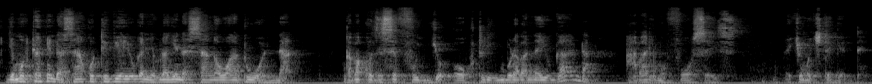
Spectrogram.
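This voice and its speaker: A man's voice: lowish voice, quick pace, a little mellow. Insistent male political commentator, echoey room. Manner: urgent, insistent, mixing English into his speech. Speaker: political talk show host.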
